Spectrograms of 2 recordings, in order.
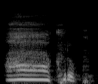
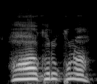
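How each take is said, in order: First: Higher-pitched moment of realisation; dawning realisation. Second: High, loud cry of realisation; emphatic realisation. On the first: Pastor grasping God's rebuke, dawning realisation. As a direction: let the truth sink in. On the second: Pastor grasping God's rebuke, loud emphatic realisation. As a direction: proclaim it as a sudden revelation. Realisation repeated at full force. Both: Retold or imitated.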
